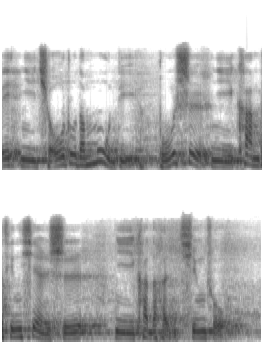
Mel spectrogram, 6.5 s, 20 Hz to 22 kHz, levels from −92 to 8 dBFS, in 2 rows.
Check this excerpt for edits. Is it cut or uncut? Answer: cut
